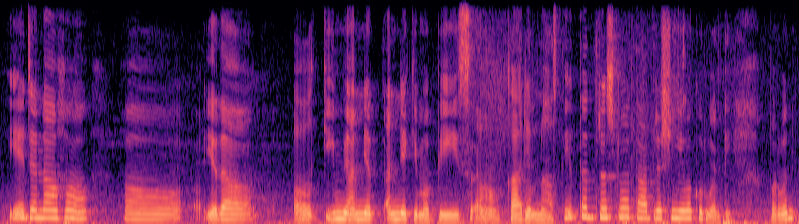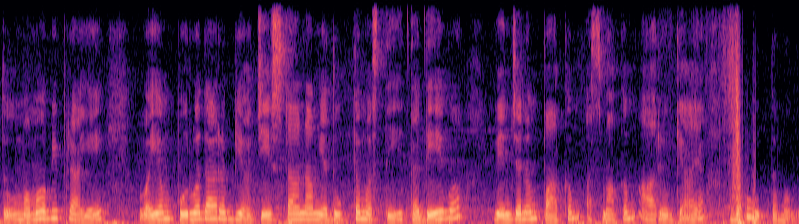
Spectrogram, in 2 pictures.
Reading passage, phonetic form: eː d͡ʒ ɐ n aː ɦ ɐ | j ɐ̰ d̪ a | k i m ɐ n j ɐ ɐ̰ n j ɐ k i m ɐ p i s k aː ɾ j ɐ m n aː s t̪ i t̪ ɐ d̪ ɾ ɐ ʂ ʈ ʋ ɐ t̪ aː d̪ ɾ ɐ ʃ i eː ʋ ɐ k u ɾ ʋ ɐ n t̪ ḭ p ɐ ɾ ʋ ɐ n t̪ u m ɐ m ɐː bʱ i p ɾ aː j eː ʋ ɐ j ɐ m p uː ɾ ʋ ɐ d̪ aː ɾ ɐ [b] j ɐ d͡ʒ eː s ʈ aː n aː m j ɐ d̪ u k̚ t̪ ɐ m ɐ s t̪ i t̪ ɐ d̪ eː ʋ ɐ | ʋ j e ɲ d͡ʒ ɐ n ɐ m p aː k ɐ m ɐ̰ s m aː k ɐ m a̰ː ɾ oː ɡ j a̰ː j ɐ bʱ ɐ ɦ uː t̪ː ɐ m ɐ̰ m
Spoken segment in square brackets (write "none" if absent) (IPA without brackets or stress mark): b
